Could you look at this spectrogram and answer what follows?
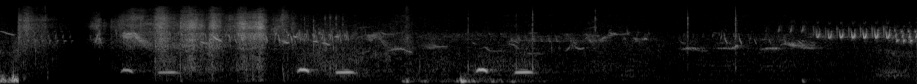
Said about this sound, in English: And there's a cuckoo very faintly down in the valley. There's been a few now, which has been really good news. Possibly just one moving around.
